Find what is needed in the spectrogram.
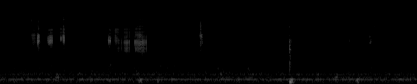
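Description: Faint clicks and rustles of a plastic action figure being handled: a few soft rustling bursts in the first second and a half, then a handful of single clicks.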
